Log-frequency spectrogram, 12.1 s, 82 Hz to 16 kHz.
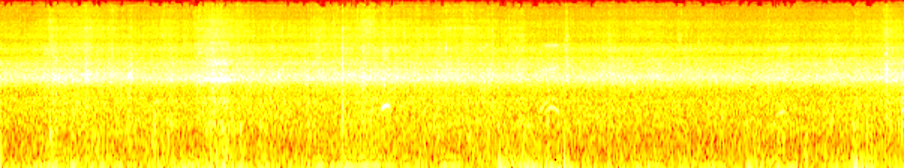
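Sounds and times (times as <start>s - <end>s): river water rushing: 0.0s - 12.0s
wind rumble on microphone: 0.0s - 12.0s.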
